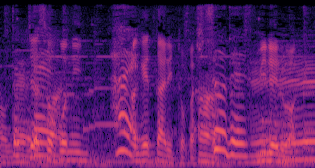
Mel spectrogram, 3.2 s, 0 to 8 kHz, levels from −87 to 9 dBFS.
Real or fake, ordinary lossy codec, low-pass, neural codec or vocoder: real; none; 7.2 kHz; none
